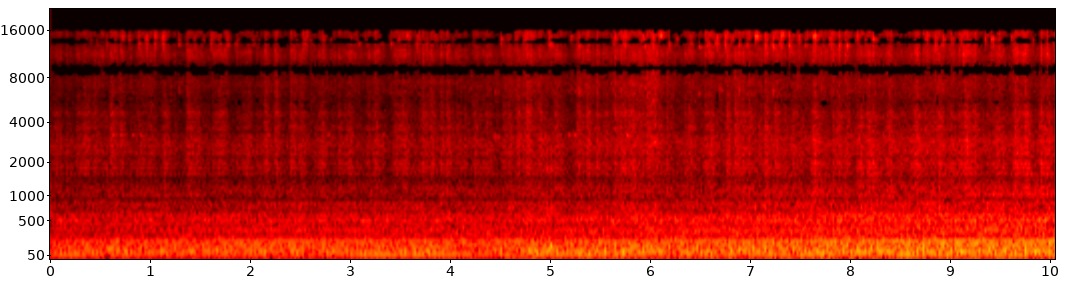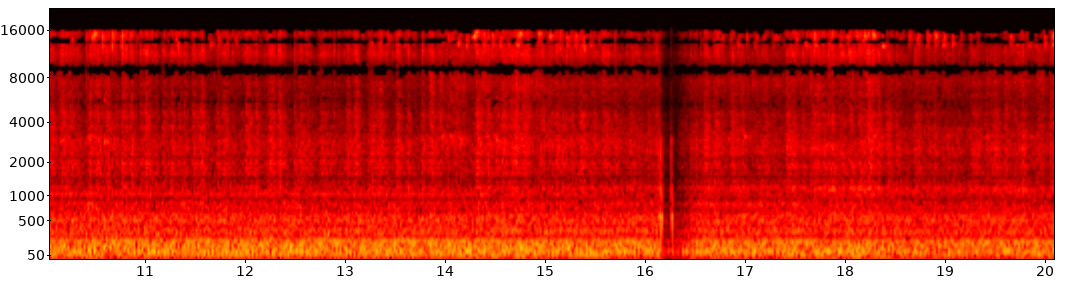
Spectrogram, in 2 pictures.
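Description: A vehicle rumbles steadily as it travels along a road, heard from inside.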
